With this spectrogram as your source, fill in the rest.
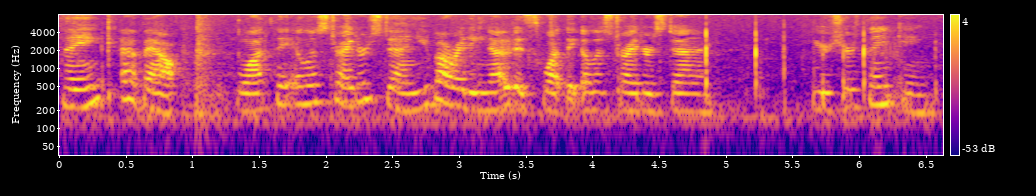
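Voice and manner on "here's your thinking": hushed aside to the pupil; whisper. Real, not acted. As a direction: whisper it like a secret hint. Teacher whispers hint to pupil.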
